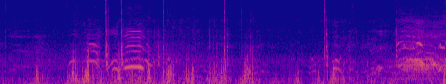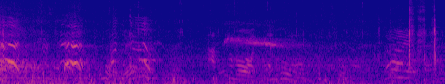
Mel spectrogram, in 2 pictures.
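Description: Spectators shout and cheer outdoors from a distance.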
